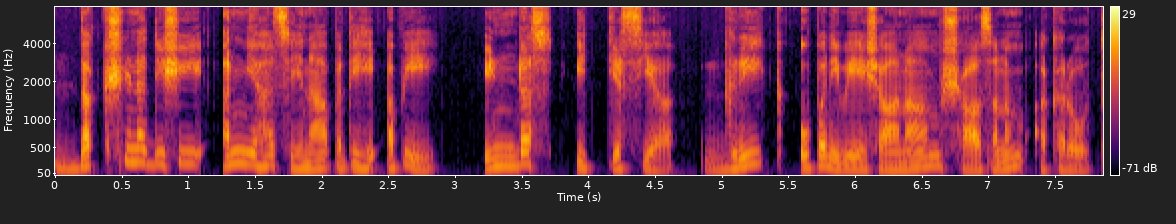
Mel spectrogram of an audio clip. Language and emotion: Sanskrit, neutral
